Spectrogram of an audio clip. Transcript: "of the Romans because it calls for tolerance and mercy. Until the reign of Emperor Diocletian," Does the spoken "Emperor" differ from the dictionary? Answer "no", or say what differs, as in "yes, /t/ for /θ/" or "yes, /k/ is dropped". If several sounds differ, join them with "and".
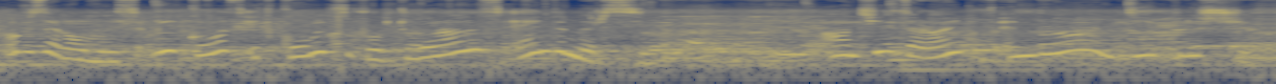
yes, /b/ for /p/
